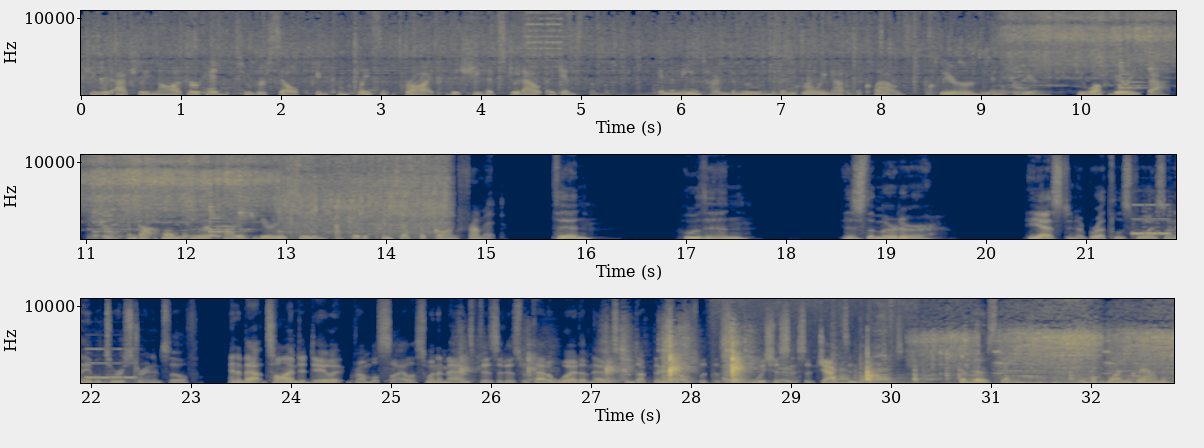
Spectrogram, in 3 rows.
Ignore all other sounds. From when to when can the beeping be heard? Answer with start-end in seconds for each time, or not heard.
4.5-4.9, 21.4-22.6.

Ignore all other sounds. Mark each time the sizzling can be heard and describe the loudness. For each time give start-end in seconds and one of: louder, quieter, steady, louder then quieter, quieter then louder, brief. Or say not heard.
0.0-14.7 louder
28.1-32.7 louder.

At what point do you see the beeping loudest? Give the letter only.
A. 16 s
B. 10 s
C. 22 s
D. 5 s
C.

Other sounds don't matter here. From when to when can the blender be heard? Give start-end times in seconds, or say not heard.
not heard.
